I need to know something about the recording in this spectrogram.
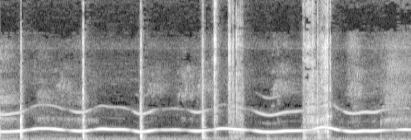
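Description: Metal detector's threshold tone, a steady hum that wavers gently up and down in pitch and rises briefly about three seconds in, with a few sharp clicks scattered through it.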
